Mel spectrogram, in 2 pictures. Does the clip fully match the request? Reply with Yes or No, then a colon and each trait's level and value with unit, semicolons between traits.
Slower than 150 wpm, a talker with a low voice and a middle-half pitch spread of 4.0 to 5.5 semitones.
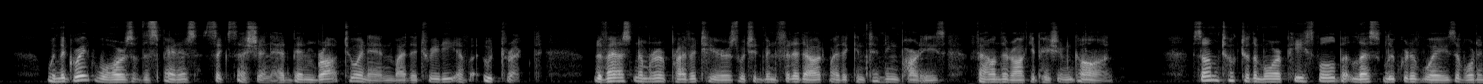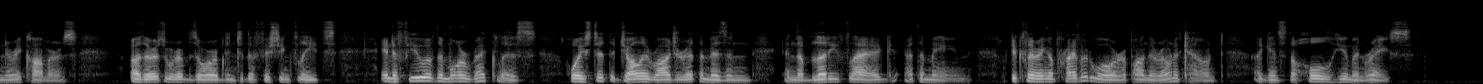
No: average, 185 wpm; low, 115 Hz; average, 4.4 semitones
